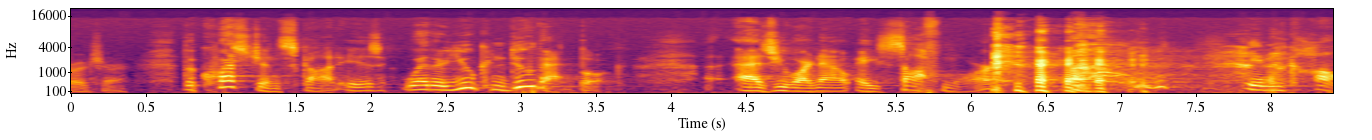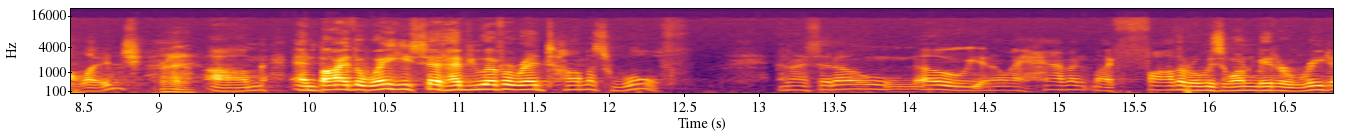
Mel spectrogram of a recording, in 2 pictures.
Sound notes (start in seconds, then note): 6.2 laughing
